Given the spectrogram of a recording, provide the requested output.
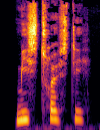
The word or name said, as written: mistrøstig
